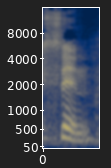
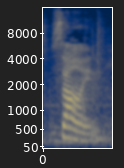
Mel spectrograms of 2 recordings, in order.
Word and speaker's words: sine: familiar on your calculator sine will look like sin we are highly educated individuals are we not so we are not going to say sin we are going to say sine okay still one syllable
